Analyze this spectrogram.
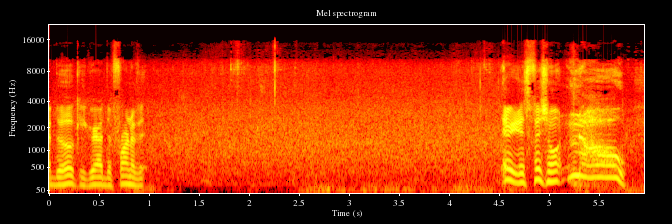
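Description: A shallow river flows and ripples gently.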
